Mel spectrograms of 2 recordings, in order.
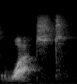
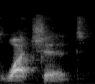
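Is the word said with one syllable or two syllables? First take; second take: one syllable; two syllables. First: The ending is a single T sound, one syllable. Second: The ending is an extra syllable, like "it". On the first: The speaker calls it right. "the correct pronunciation in the past tense is watched. ... it sounds like a T" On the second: The speaker calls it wrong. "They'll add an extra syllable"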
